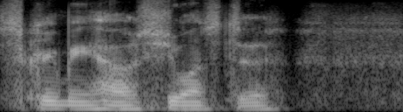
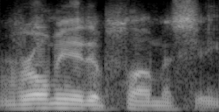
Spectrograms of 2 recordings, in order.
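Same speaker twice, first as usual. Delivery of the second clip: usual speaking voice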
